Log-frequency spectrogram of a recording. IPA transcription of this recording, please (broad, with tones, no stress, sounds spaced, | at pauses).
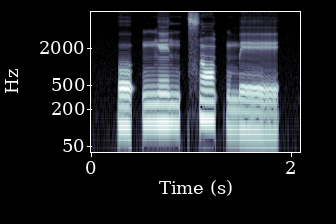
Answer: o˨ ʔ ŋ ẽ˧ n t͡s ɔ̃˦ k̚ m e˨˩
